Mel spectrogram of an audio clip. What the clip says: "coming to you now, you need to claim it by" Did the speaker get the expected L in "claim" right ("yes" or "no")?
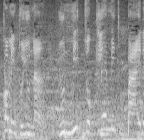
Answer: no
